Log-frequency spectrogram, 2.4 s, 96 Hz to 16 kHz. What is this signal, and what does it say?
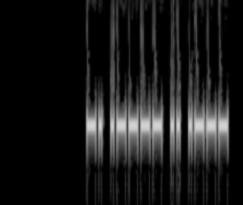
Morse code, heard as a keyed tone, about 40 wpm, 700 Hz. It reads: N1IJ
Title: USA Call Signs - 4 Characters - 3x Character Spacing - 40wpm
